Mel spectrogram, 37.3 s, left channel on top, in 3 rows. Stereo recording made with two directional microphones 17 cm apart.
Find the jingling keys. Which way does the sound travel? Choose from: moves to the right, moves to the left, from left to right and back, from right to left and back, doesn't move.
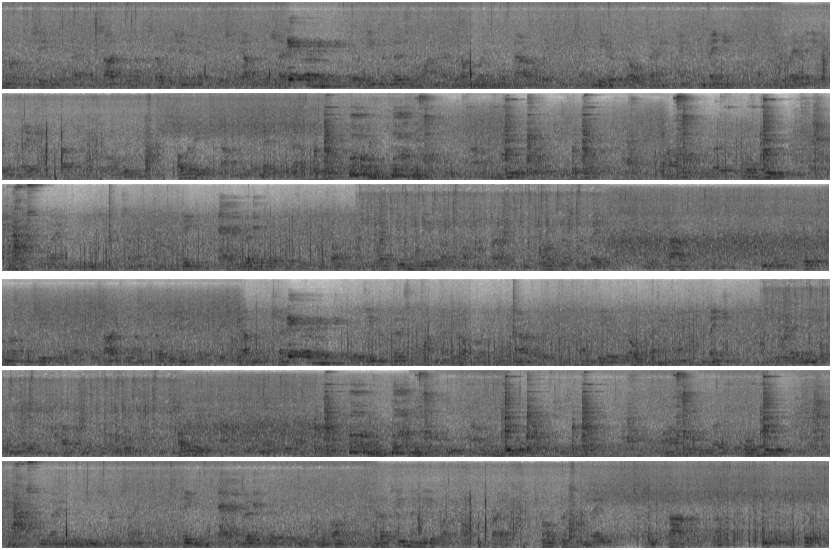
from left to right and back.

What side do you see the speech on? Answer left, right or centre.
centre.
